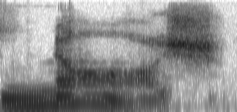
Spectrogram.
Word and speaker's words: Nagy: And I thought, is it a Hungarian name and it's pronounced Naj? – Yes, I believe it is.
